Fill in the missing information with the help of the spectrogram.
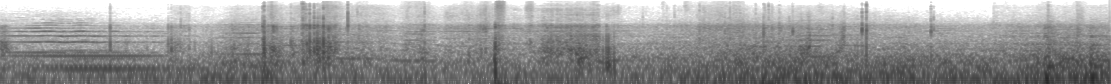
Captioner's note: gentle classical music; fabric scratching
